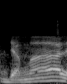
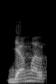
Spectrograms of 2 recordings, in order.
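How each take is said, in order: First: The vowel is said long. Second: The vowel is said short. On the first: It means beautiful. "Jamal yang panjang yang panjang itu indah" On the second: It means camel. "Jamal pendek itu artinya unta"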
